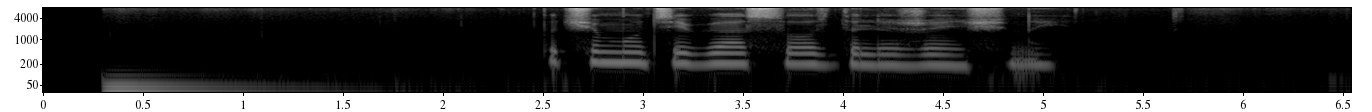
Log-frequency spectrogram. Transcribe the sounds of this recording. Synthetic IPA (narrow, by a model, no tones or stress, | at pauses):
pət͡ɕɪmutʲɪbʲasozd̪əlʲɪʐɛnʲɕːɪnəj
